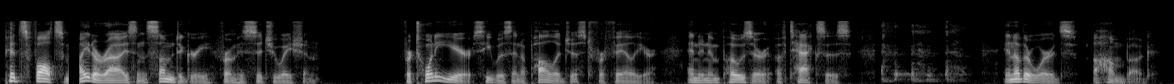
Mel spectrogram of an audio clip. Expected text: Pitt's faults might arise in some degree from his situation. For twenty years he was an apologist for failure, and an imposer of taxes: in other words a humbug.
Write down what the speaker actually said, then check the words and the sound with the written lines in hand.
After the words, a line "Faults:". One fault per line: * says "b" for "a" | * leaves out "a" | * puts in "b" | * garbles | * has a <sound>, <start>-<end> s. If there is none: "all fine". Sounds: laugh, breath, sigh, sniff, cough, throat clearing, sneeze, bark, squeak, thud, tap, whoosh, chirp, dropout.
Pitt's faults might arise in some degree from his situation. For twenty years he was an apologist for failure, and an imposer of taxes: in other words a humbug.
Faults:
* has a dropout, 0.7-0.8 s
* has a cough, 8.8-9.8 s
